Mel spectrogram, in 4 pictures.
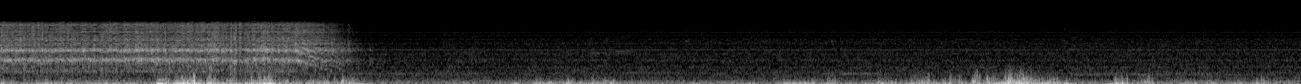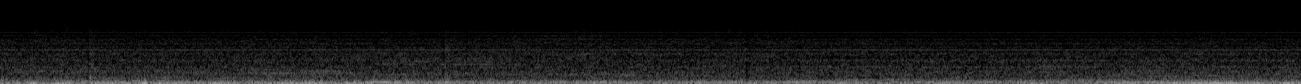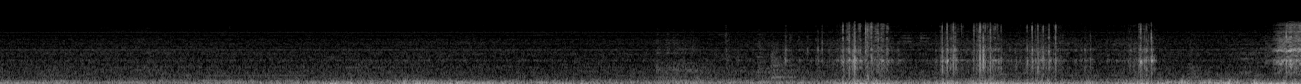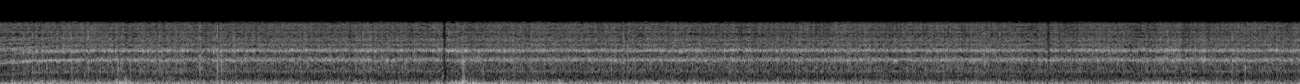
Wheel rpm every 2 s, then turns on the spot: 160, 80, 0, 0, 0, 0, 0, 0, 0, 0, 0, 0, 0, 0, 0, 0, 0, 20, 10, 80, 160, 160, 160, 160, 160, 160.
34-38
